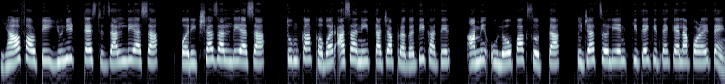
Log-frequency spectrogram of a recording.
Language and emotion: Goan Konkani, neutral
